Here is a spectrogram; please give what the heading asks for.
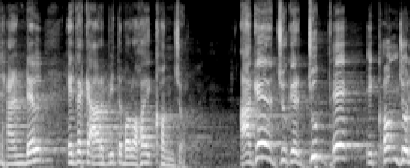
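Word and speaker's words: خنجر: ব্যবসা করি চাকুর ব্যবসা এটাকে আরবিতে বলা হয় খঞ্জর এটার নাম কি উচ্চারণ করেন সবাই এটার নাম হচ্ছে খঞ্জার নাম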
